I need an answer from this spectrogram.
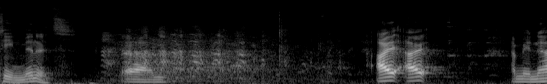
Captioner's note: audience laughing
